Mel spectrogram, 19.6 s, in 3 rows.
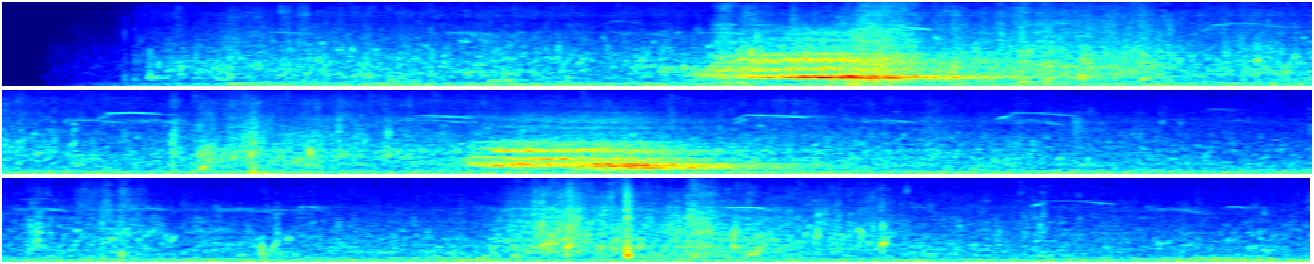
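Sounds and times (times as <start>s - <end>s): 
sea lion bellow, low hoarse harmonic roar: 3.4s - 5.6s, 8.8s - 10.9s.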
